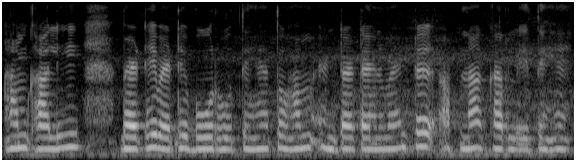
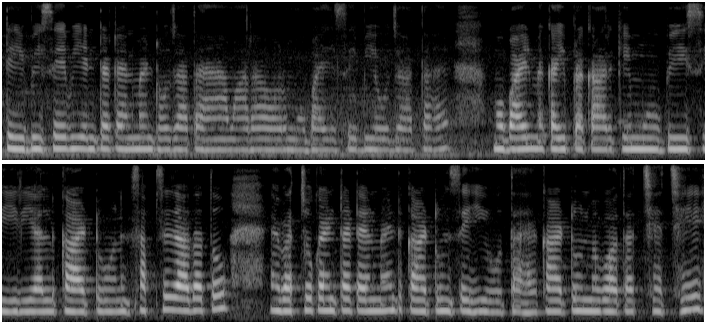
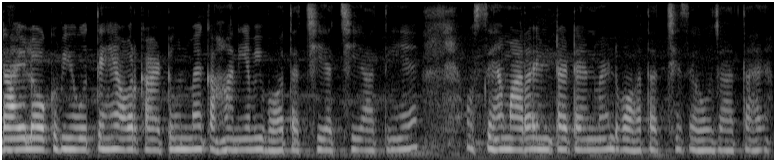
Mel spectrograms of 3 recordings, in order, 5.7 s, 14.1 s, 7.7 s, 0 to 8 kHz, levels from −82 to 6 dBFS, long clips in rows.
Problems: constant background noise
